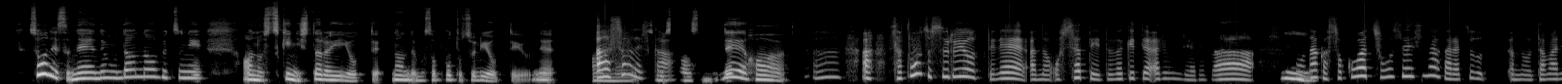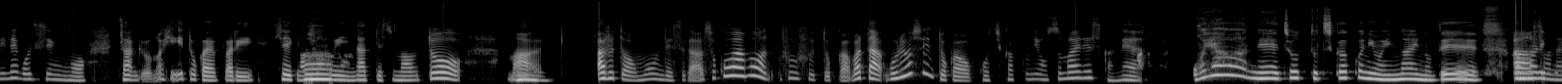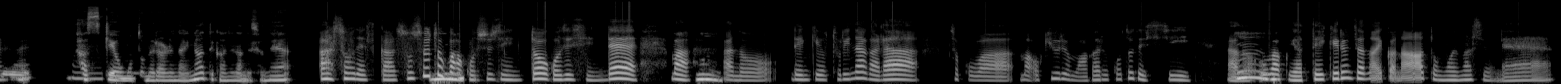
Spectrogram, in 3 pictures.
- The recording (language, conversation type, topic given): Japanese, advice, 転職するべきか今の職場に残るべきか、今どんなことで悩んでいますか？
- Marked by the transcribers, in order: distorted speech; other background noise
